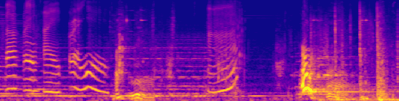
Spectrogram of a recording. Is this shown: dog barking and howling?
yes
